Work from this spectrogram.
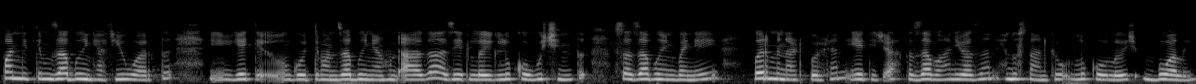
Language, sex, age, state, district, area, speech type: Kashmiri, female, 30-45, Jammu and Kashmir, Budgam, rural, spontaneous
